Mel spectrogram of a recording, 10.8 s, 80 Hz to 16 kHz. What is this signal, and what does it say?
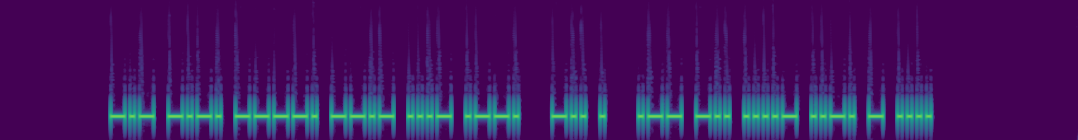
Morse code, heard as a keyed tone, about 25 wpm, 700 Hz. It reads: KC9QVP DE WD4FTH
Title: USA Callsign DE Callsign - 6 Characters - 25wpm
